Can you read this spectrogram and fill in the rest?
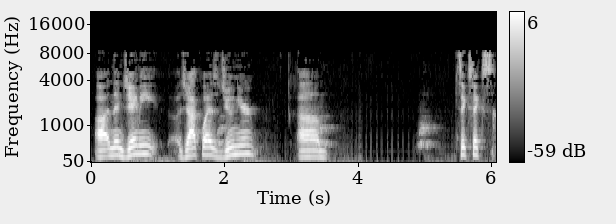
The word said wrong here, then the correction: Jaime: Jaime Jacquez.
